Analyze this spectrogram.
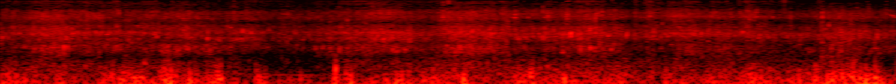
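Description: Wind noise on the microphone, an uneven low rumble, with small waves lapping at the water's edge.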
